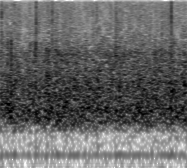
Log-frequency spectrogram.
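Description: Rain falls in a steady, even hiss of dense droplets throughout, with no talking.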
